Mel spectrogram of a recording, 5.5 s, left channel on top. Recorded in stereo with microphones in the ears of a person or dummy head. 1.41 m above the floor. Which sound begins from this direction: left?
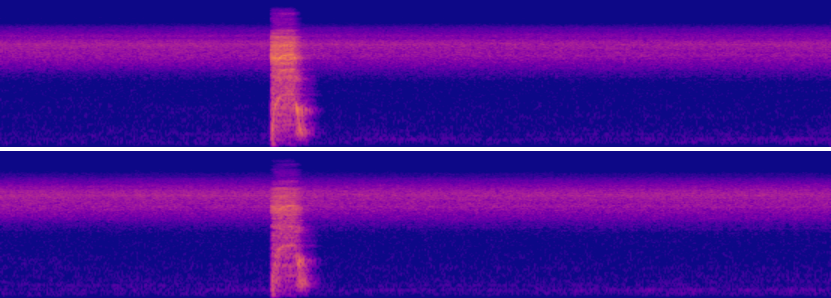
A drill, at 1.8 s.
